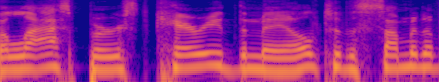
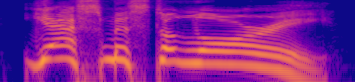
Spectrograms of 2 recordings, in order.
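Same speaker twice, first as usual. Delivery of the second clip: high, drawn-out reply; calling back; 7 semitones higher, slower than usual. A narrator's reading. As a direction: hail back across the distance. Messenger calls back through mist.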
